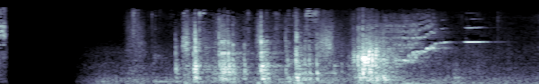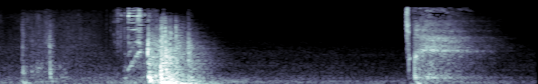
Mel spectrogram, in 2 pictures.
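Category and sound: sound effect, door closing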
